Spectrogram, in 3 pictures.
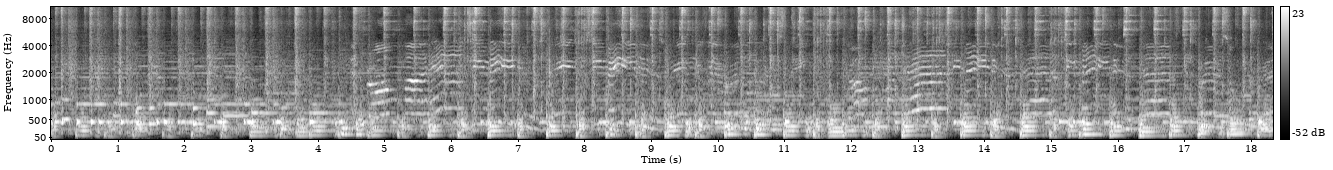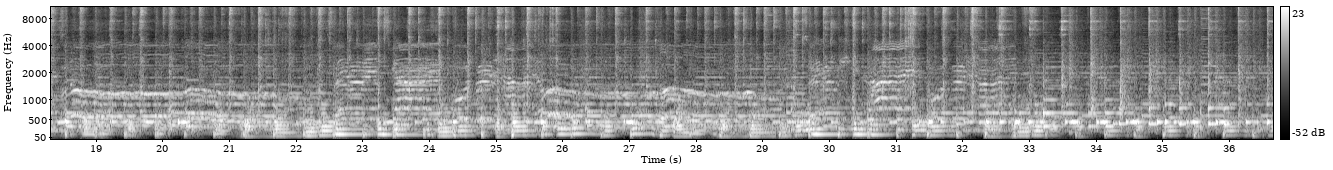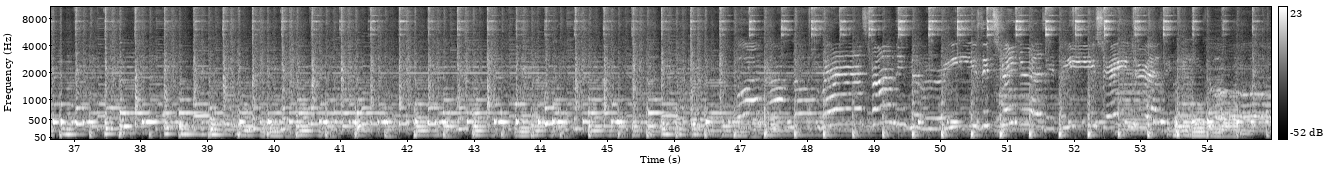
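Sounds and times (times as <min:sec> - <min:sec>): tuba bass line: 0:00.0 - 0:51.4, 0:52.5 - 0:54.9
acoustic band playing: 0:00.0 - 0:54.9
washboard and snare drum beat: 0:00.0 - 0:54.9
woman singing: 0:04.5 - 0:33.6, 0:46.8 - 0:54.9.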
